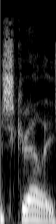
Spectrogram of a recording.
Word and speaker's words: Shkreli: Martin Shkreli.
